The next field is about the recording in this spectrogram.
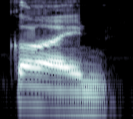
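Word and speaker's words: kind: जैसे कि काइंड काइंड किंड नहीं इसे किंड नहीं पढ़ेंगे। इसे काइंड पढ़ेंगे।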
